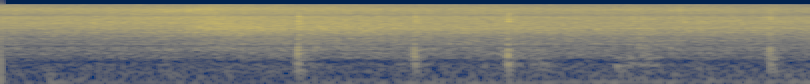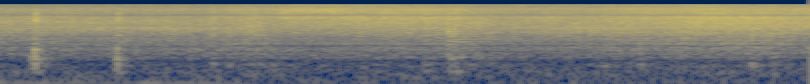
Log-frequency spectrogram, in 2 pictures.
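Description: Potatoes and bilimbi sizzling in oil in a black iron kadai, stirred with a spatula. The steady frying hiss carries several sharp knocks of the spatula against the pan, about six of them through the middle of the stretch.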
